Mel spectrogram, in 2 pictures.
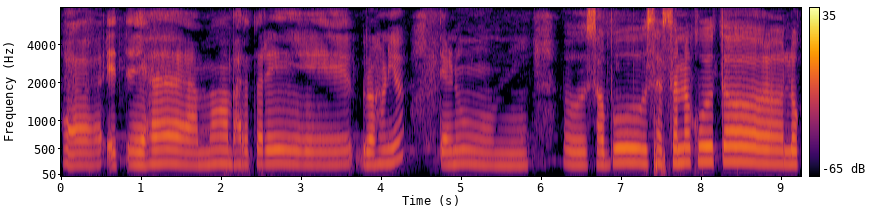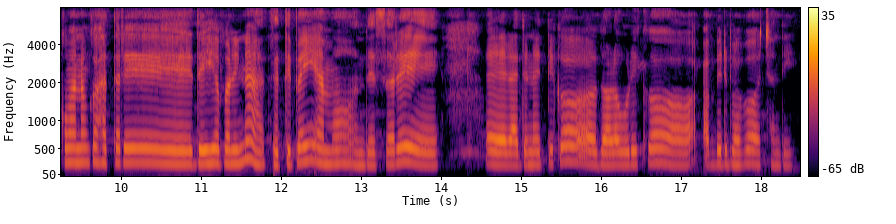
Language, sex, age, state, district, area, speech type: Odia, female, 18-30, Odisha, Jagatsinghpur, rural, spontaneous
